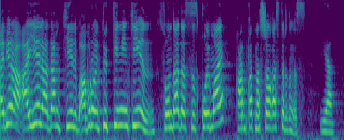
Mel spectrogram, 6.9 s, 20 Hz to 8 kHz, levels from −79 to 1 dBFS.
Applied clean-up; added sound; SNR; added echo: none; none; none; none.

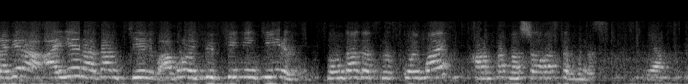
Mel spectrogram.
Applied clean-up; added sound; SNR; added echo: neural separator model SepFormer DNS4.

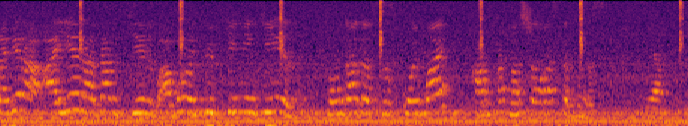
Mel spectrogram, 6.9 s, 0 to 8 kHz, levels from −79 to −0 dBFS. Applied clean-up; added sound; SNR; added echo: none; Clock; 2 dB; reverberation time 0.2 s.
